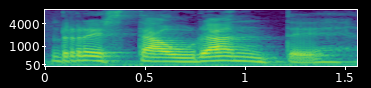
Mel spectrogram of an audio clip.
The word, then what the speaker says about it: restaurante: Restaurant, restaurante, restaurante, with a double R sound at the beginning and a soft R sound in the second restaurante. In the second R, el restaurante es.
